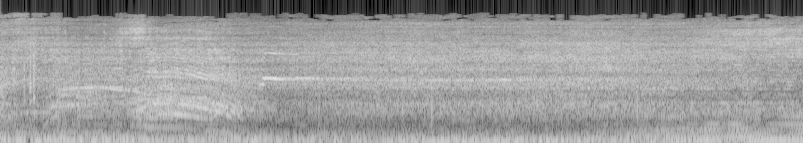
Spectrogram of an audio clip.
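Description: Loud yosakoi dance music from a PA with a heavy, steady bass. In the first second or so, voices shout calls over the music.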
